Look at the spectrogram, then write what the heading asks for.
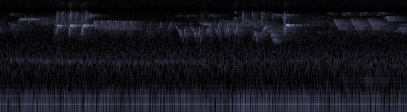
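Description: Several birds singing together: rapid trills and quick chirps overlapping throughout, with a sharp, loud note just past four seconds in.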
